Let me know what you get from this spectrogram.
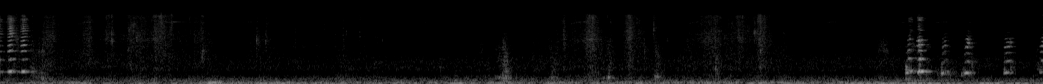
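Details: Goat kid Joel in his first hour of life, filmed on a GoPro next to his mother Penny; a bleat opens the clip, then rustling and low background noise, then a burst of clear, stacked bleats near the end.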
